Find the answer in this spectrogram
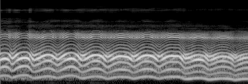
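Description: Hindustani classical vocal taan in Raag Bhairav: a voice running rapidly up and down the notes without a break, its pitch rippling about five times a second, over a steady drone.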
